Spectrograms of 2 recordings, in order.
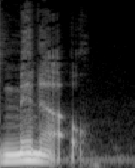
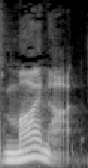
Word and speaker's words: Minot: Minot, which I have been mispronouncing as Minnow. – Right. – It's Minot.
